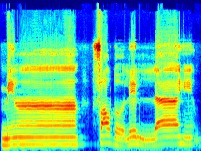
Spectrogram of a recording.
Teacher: ضاد حروف مستعلیہ سے اس کو موٹا پڑھیں گے. للہ، لفظ اللہ کے لام کے اوپر کھڑی زبر ہے، اس کو 2 حرکات لمع کریں گے.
